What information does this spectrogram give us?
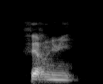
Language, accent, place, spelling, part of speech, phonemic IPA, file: French, France, Lyon, faire nuit, verb, /fɛʁ nɥi/, LL-Q150 (fra)-faire nuit.wav
- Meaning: to be night-time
